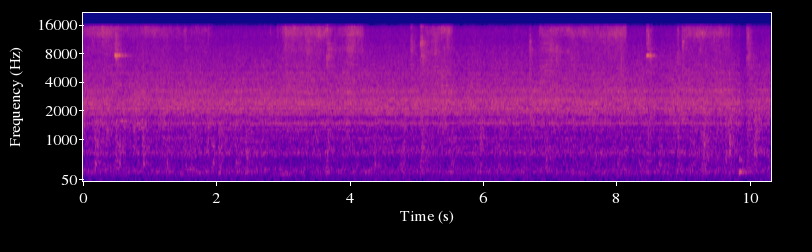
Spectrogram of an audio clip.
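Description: A shop machine running steadily, giving an even rushing hiss with a few faint ticks.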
